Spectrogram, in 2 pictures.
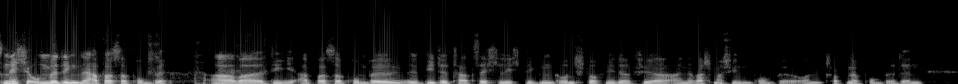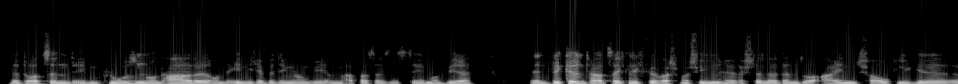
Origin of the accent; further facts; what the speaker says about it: Schleswig-Holstein, Germany; born there; Ja, wo komme ich her? Ich komme aus dem hohen Norden. Geboren tatsächlich an der dänischen Grenze, dann studiert in Braunschweig als nächster Studienplatz.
